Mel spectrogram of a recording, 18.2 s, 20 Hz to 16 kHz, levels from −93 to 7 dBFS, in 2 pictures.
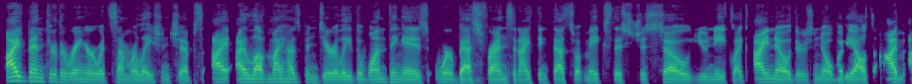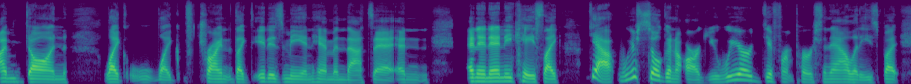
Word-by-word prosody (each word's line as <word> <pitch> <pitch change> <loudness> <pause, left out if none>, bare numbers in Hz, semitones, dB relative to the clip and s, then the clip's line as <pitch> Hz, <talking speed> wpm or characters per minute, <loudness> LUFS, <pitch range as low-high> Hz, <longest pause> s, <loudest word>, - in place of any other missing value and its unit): I've 190 - +4
been 160 -2 -1
through 150 -1 -7
the 130 - -5
ringer 125 -1 -3
with 120 0 -4
some 115 - -5
relationships, 115 0 -5
I 135 +1 +4 0.2
I - - +4
love 135 -1 +3
my 135 0 0
husband 135 -1 -6
dearly, 125 0 -2
the 125 - -6
one 130 0 -2
thing 130 0 -6
is, 120 -1 -1
we're 125 +1 -1
best 120 +2 0
friends, 125 -2 +1
and - - -3
I 115 - +1
think 120 -2 -10
that's 120 -1 -1
what - - -4
makes 120 0 -7
this 120 -1 -6
just 120 - -11
so 125 -3 +1 0.2
unique, 120 0 -5
like, - - -7
I 130 0 +6
know 125 -3 0
there's 120 -1 -10
nobody 120 0 -2
else, - - +3 0.2
I'm 135 -1 +5
I'm 145 -1 +2
done, 130 -2 +4 0.5
like - - +2
like, - - -5
f - - -13
trying 130 -3 +2
like, 120 - 0
it 155 -1 -2
is 140 -2 -1
me 130 -2 -3
and 120 +1 -6
him, 125 -3 -3
and 115 0 -8
that's 105 0 -1
it, 110 - +2
and 115 -3 -9 0.4
and, 160 0 +7
in 155 0 +6
any 160 +1 +7
case, 135 -3 0
like, 125 - +4 0.3
yeah, - - +7
we're 340 - -2
still 235 -6 +6
gonna 160 -4 +1
argue, 115 +3 -7
we 190 - +1
are 215 -2 +5
different 150 -3 -5
personalities, 120 -3 -3
but, - - +2
125 Hz, 225 wpm, -26 LUFS, 120-135 Hz, 0.5 s, and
